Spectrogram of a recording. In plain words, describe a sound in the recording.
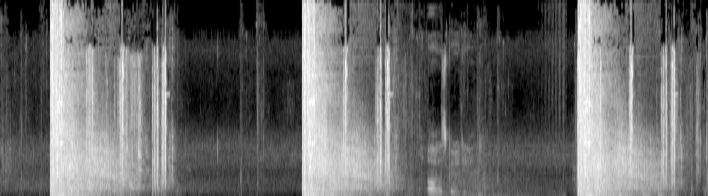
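A shotgun fires loud booming blasts that ring out and fade.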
